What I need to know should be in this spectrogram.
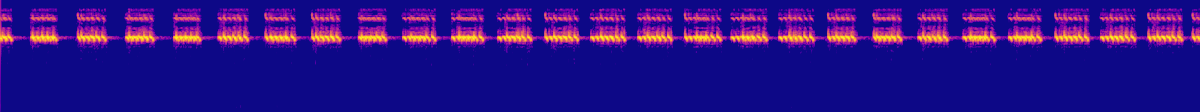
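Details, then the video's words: Two crickets chirping, a steady high-pitched pulsed trill of short bursts, about four per second, evenly spaced and loud with a faint upper overtone, no other sounds present. "Two Crickets Chirp Sounds for Two Hours Right on Your Ears"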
